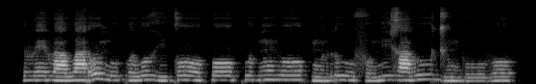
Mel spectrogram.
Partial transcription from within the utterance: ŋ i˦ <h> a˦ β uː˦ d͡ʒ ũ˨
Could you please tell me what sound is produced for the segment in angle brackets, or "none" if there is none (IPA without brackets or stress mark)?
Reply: ɣ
